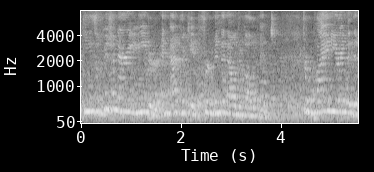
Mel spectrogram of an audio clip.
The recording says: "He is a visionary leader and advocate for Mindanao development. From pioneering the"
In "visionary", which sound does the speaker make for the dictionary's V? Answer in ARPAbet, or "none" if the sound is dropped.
V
